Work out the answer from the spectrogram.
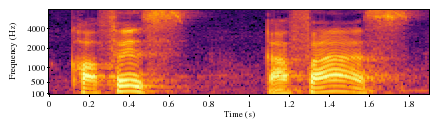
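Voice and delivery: ordinary talk, nothing marked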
